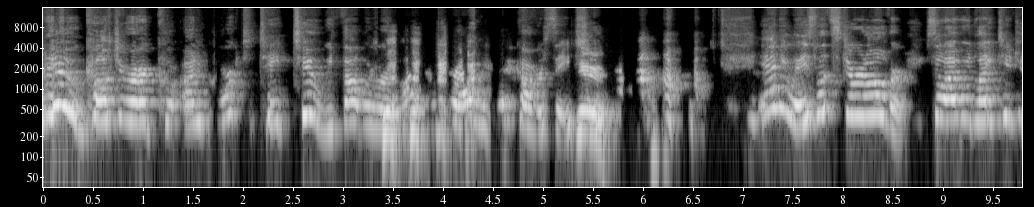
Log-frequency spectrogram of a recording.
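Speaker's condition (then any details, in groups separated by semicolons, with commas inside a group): No condition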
